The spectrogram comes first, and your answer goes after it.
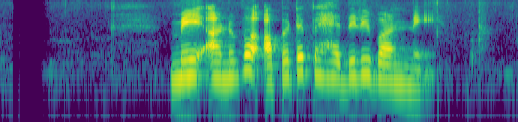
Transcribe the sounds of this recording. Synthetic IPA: meːʔanuʋəʔɐpəʈəpæɦæd̪iliʋanːeː

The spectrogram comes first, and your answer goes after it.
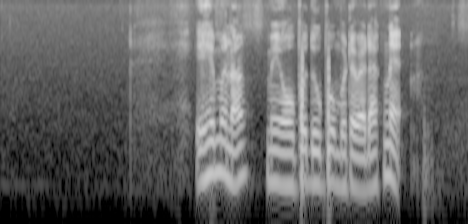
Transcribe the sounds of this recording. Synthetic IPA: eɦemənaŋmeːoːpəd̪uːp̬əumbəʈəʋæɖaknɛː

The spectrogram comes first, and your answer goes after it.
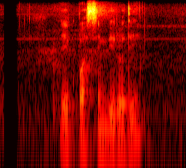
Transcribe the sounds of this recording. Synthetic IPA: ekpʌst͡simbiɾod̪ʱi

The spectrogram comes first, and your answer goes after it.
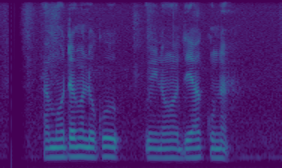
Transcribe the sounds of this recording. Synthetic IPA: hæmoʈəməlokuinoʋod̪ejakːunə

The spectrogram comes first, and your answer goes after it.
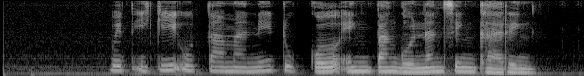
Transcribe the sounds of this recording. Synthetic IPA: wɪt̪ikiʔut̪amaneʈukʊlɪŋpaŋɡonansɪŋɡ̥a̤ɾɪŋ

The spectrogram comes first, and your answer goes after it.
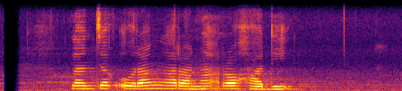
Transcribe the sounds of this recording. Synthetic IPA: laɲt͡ʃəkoɾaŋːaɾana̰ʔrɔhadi

